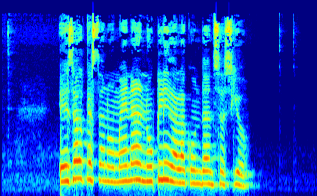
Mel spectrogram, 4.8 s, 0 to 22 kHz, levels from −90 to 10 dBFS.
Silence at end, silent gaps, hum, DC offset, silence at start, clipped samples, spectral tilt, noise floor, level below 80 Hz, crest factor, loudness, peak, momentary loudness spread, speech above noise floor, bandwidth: 1 s; none; none; under 0.1%; 0.9 s; under 0.1%; -2 dB/octave; -59 dBFS; -64 dBFS; 14 dB; -13 LUFS; 0 dBFS; 5 LU; 46 dB; 17 kHz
